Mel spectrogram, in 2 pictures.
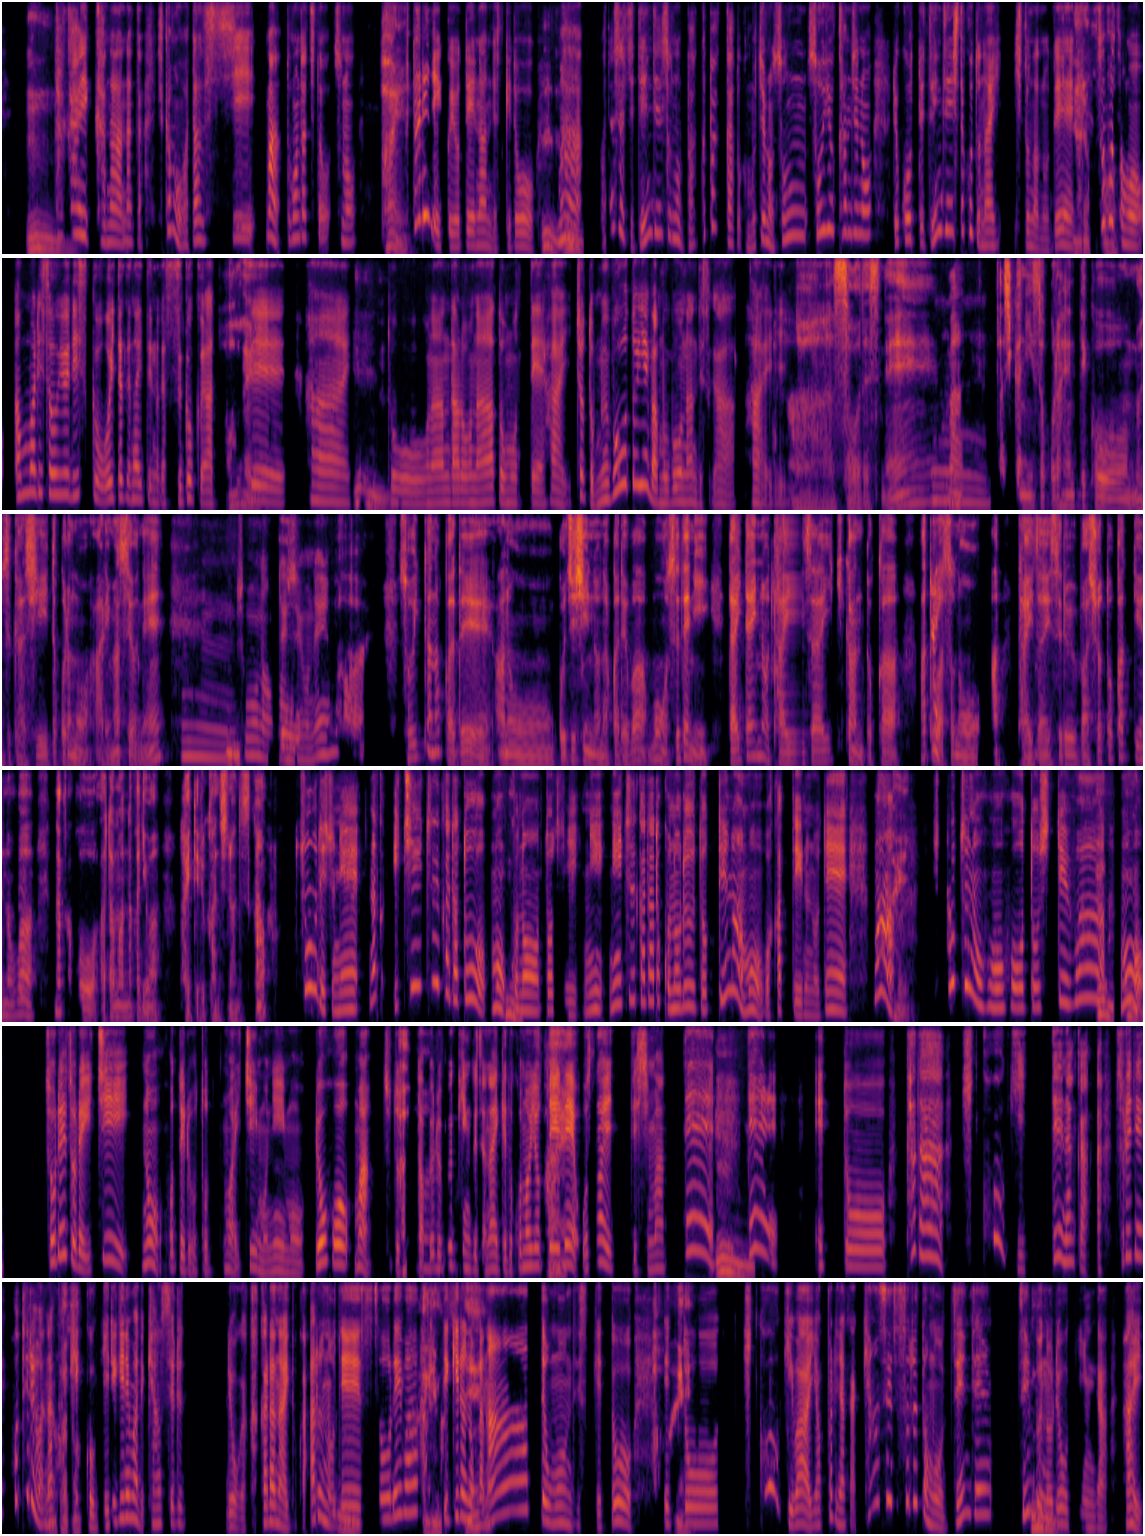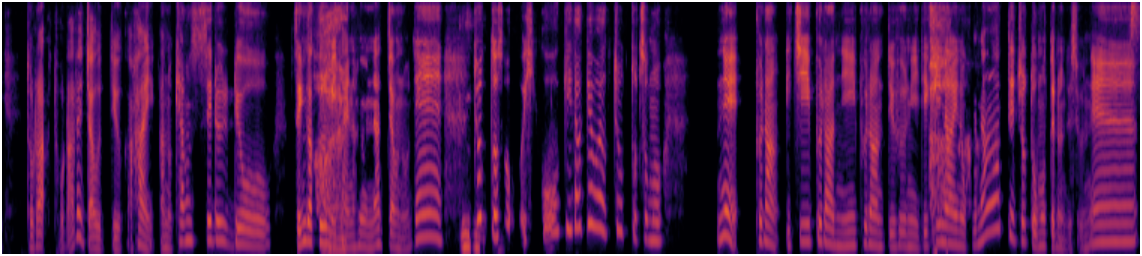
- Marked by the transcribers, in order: other background noise
- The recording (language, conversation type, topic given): Japanese, advice, 旅行の予定が急に変わったとき、どう対応すればよいですか？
